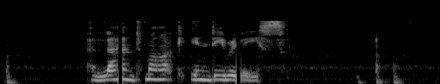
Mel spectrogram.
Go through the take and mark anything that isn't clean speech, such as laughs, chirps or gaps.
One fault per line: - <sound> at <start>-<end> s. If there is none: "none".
- dropout at 1.2-1.2 s
- dropout at 2.4-2.4 s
